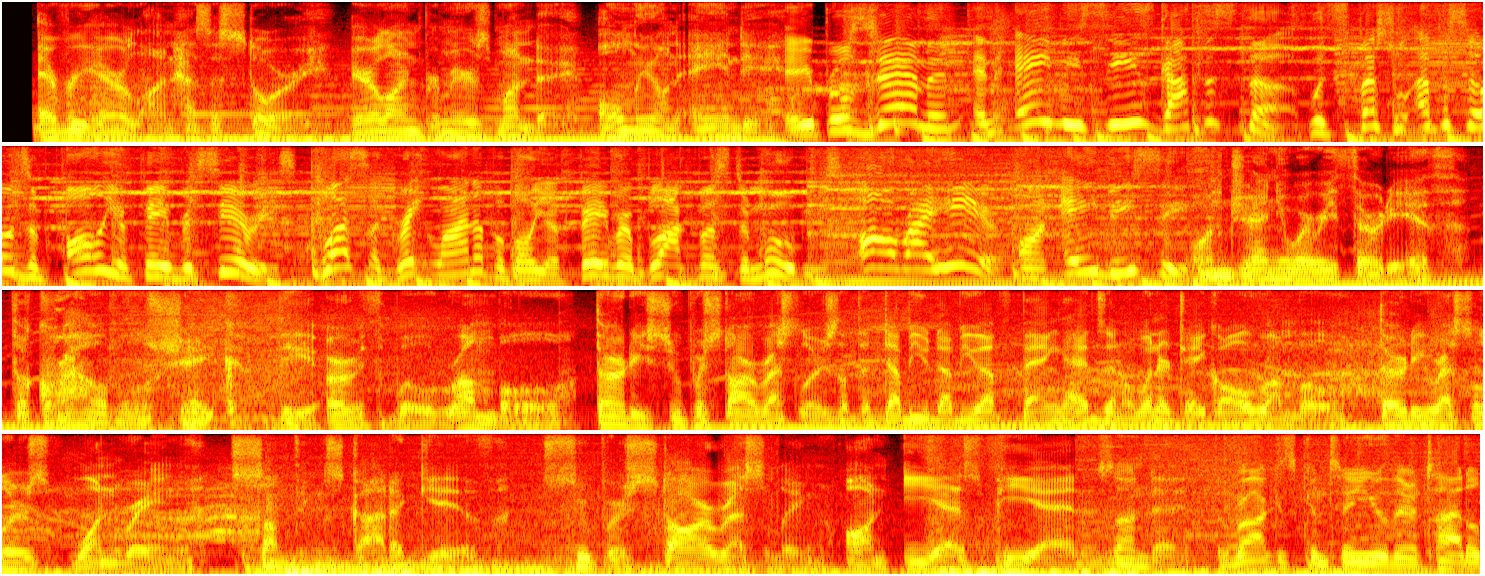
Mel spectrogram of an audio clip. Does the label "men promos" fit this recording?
Yes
